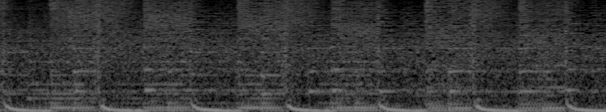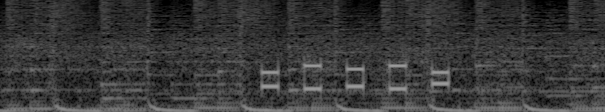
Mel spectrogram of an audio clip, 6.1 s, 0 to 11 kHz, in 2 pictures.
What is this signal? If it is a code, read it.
DTMF, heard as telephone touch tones, dialled by machine, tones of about 80 ms. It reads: 43537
